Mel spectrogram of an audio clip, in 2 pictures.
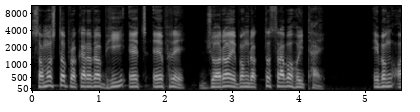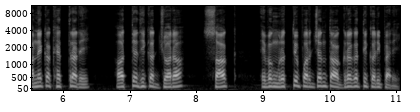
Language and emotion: Odia, neutral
